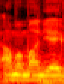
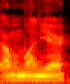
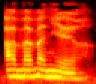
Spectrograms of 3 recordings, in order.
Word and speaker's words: Ma Maniere: Ma Maniere, which by the way it is pronounced Ma Maniere. I've been calling it Ma Maniere for months at this point, but I looked it up. It's actually Ma Maniere. Ma Maniere.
